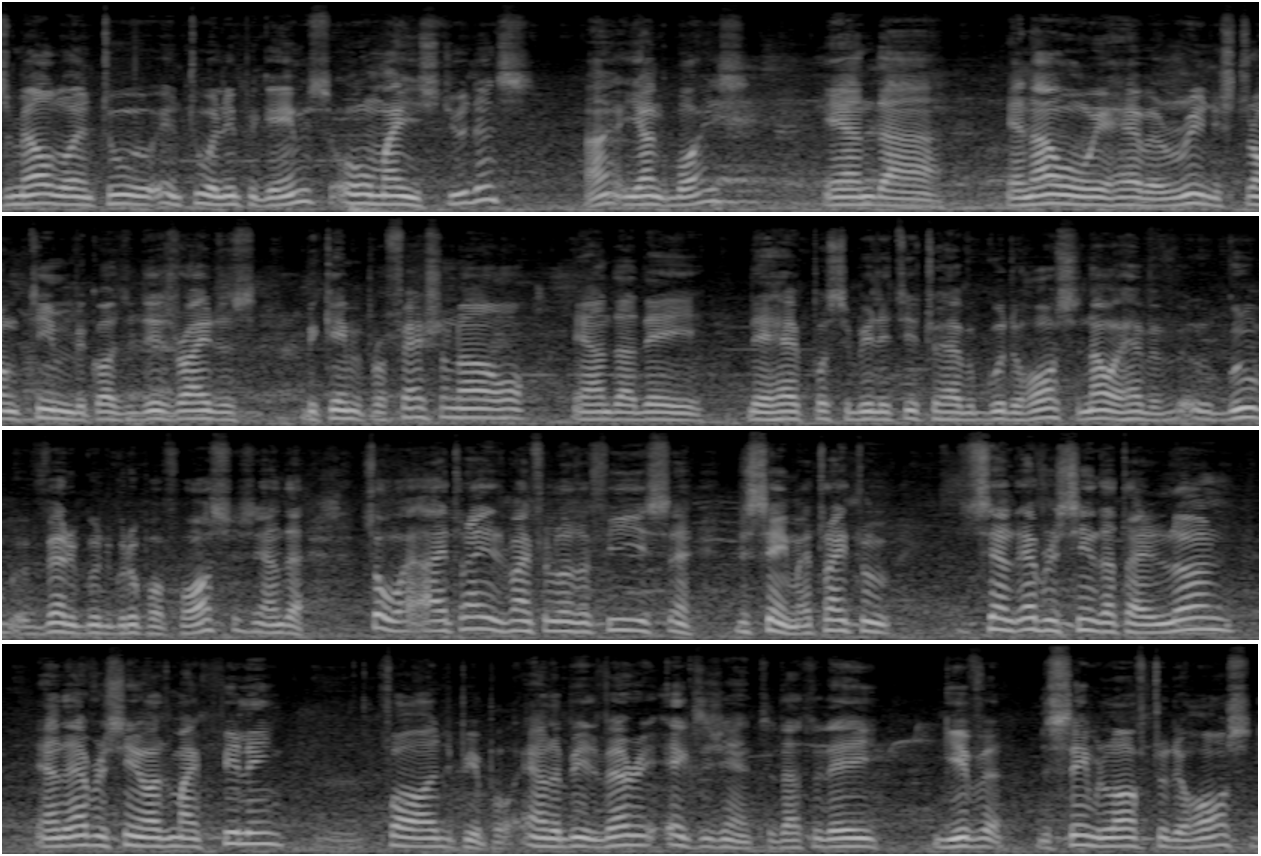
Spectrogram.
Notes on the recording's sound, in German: Der Podcast wurde im Zuge des CHIOs in Aachen 2023 aufgenommen.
